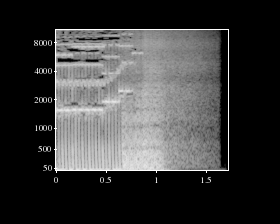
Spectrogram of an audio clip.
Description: Cri d'Aquali dans Pokémon HOME.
